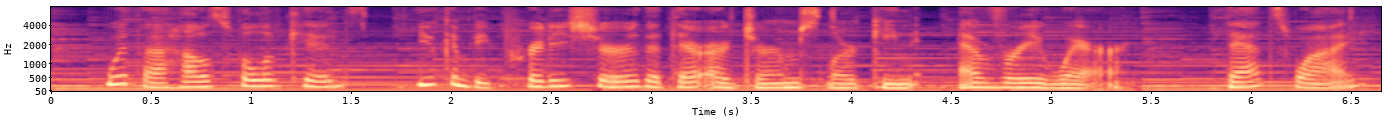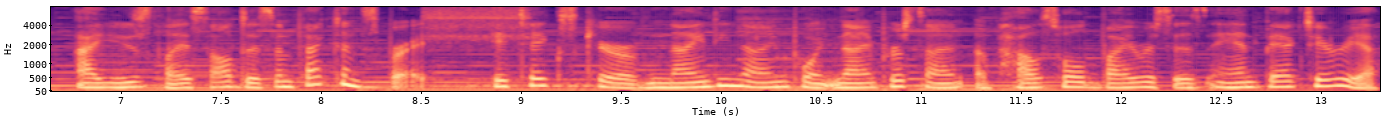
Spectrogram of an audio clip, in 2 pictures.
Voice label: Friendly Snarky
